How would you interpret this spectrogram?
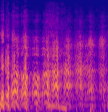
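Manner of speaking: airy high giggle; high rueful laugh. Real, not acted. Admitting he quit workshops, rueful high laugh.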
